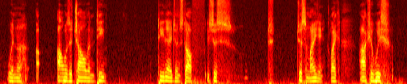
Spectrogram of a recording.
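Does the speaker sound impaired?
Yes: stuttering; onset in childhood, persistent, not expected to go away, accepted around age 21-22; avoided speaking and phone calls while growing up, shy about way of speaking; here repeated sounds, repeated words.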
